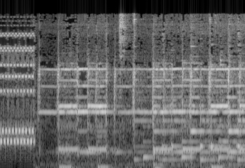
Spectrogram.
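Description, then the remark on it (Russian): A telephone bell trills rapidly for a brief moment, then gives way to a loud musical jingle with a thumping bass beat and bright repeating tones. “Протягнем программу таким телефонованием.”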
